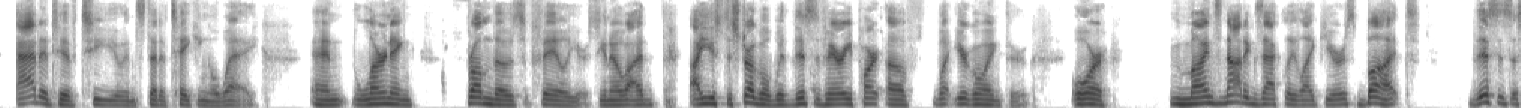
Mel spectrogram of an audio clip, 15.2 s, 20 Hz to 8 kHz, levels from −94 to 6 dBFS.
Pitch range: 130-155 Hz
